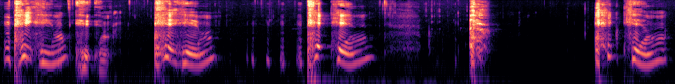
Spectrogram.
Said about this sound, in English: I can, of course. I'll just clear my throat for this poem.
